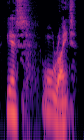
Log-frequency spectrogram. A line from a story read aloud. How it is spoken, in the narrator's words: said Hermione wearily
